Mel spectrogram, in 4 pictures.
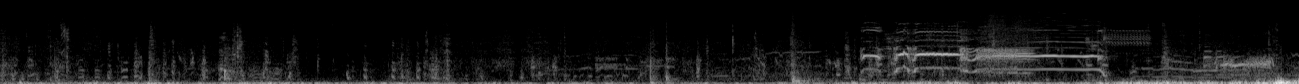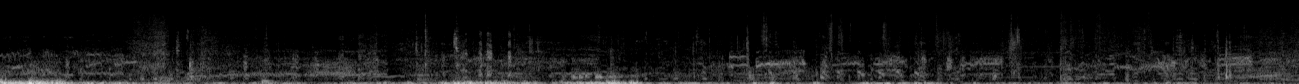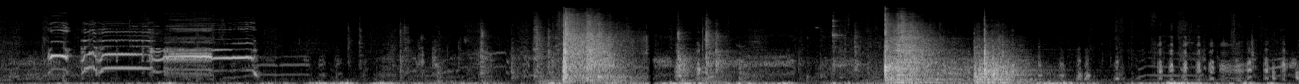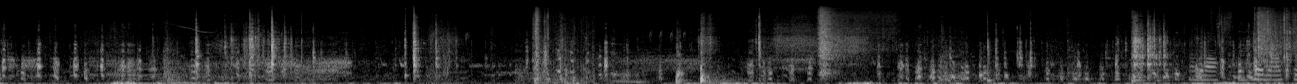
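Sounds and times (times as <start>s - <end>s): chickens clucking: 0.0s - 51.9s
rooster crowing: 8.6s - 11.0s, 26.4s - 28.6s.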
